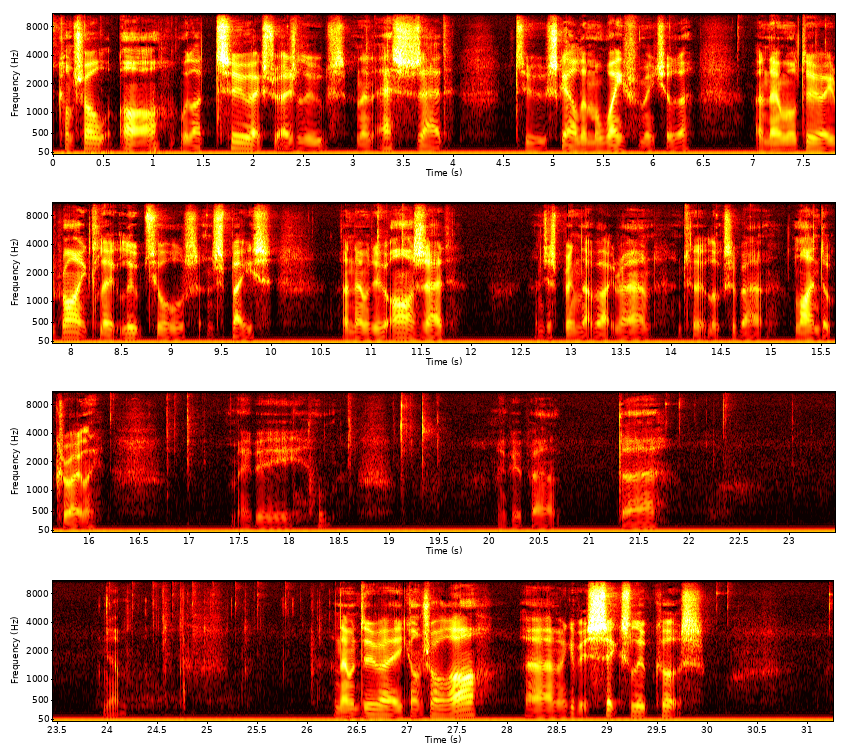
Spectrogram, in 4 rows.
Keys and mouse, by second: 1.2 ctrl+r, 7.0 middle click, 7.8 right click, 14.9 middle click, 16.9 s, 22.5 middle click, 24.4 ctrl+middle click, 24.8 shift+middle click, 25.2 middle click, 25.7 ctrl+middle click, 27.3 ctrl+r.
